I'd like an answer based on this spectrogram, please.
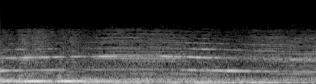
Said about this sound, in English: Okay, hit the siren. Let's move.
